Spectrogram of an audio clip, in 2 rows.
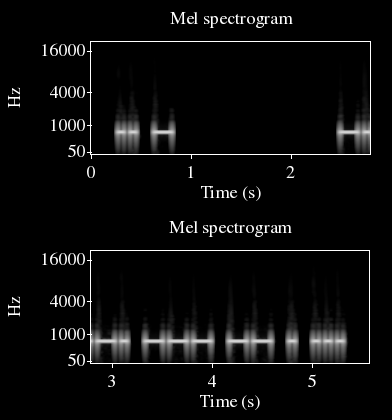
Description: Morse code, heard as a keyed tone, about 20 wpm, 700 Hz. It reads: IT COMES
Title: 4x Word-Spacing - Sets of 5 Words - 20wpm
